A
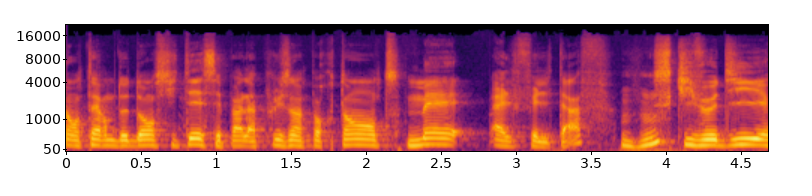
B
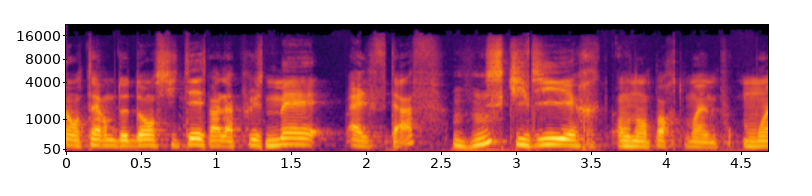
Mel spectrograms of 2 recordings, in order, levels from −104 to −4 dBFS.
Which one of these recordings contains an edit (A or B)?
B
